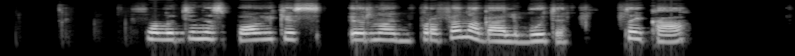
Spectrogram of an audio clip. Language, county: Lithuanian, Kaunas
